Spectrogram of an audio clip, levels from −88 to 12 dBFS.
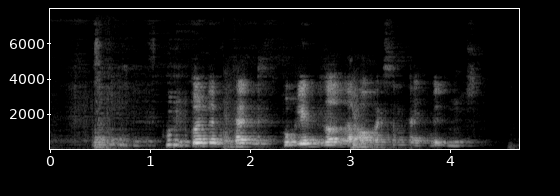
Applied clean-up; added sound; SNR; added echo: neural mask model DeepFilterNet 3.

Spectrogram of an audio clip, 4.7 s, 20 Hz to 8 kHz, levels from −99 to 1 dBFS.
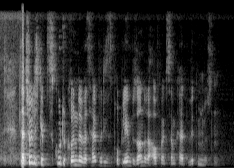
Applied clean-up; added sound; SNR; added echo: none; none; none; none.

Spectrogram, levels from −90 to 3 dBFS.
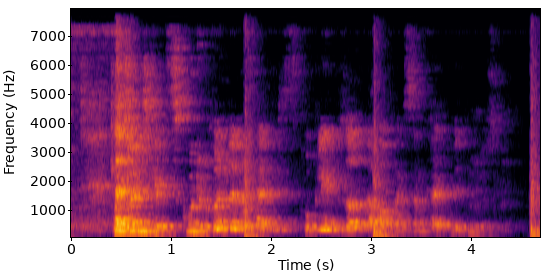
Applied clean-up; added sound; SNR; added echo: none; Hammer; 13 dB; reverberation time 0.5 s.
